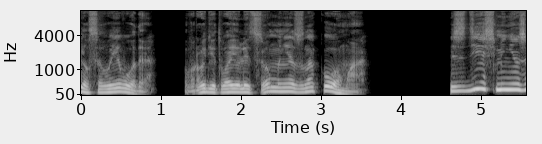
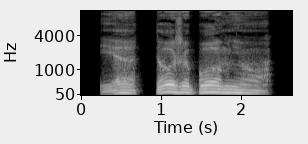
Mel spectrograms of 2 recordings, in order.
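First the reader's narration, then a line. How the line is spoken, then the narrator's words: Through clenched teeth. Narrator (Russian): сквозь зубы процедил Илень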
